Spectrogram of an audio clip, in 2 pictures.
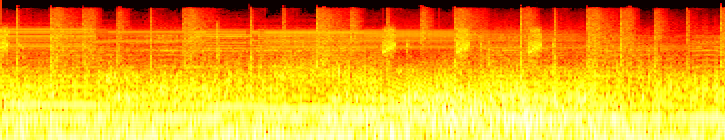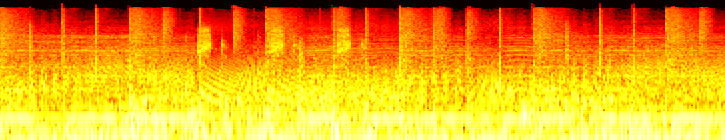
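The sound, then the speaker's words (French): The engine of the Calypso, Commander Cousteau's underwater research ship, drones loudly and steadily, with a deep hum running throughout and frequent sharp clanks and knocks layered on top, continuous for the whole stretch. “Ces hommes, ce sont les plongeurs de la Calypso, le navire de recherche sous-marine du commandant Cousteau.”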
